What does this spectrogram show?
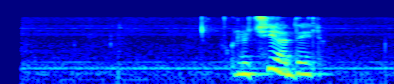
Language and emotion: Russian, neutral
